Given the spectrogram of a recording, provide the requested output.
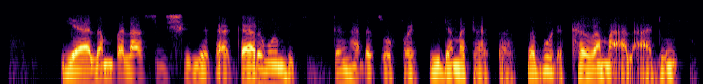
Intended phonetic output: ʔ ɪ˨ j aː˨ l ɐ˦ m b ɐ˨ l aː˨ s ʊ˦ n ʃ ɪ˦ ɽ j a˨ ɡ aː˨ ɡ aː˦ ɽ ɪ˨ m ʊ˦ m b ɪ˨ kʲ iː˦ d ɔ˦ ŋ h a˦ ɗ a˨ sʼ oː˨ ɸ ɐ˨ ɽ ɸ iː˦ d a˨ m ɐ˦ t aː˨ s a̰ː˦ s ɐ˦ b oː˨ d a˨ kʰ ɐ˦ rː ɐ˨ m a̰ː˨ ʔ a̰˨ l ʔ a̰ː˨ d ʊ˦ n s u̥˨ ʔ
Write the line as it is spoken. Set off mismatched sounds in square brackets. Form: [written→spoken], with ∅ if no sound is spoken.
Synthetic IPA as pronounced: ʔ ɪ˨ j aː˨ l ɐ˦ m b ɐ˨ l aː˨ s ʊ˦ n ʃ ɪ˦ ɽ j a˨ ɡ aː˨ ɡ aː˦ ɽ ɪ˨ m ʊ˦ m b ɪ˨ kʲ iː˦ d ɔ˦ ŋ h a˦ ɗ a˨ sʼ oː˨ ɸ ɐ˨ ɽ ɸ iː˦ d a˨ m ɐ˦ t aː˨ s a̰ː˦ s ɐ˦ b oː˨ d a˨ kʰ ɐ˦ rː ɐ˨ m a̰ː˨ ʔ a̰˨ l ʔ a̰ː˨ d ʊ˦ n s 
